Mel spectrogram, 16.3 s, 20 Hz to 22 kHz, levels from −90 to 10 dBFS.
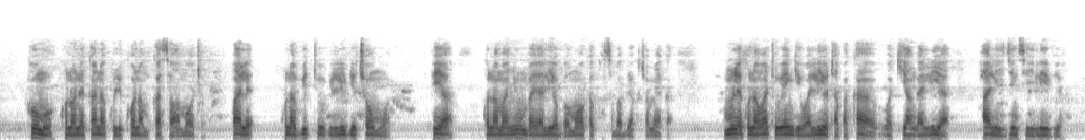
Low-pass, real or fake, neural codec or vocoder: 7.2 kHz; real; none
